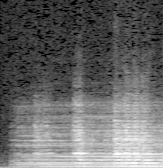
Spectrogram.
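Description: String quartet of two violins, viola and cello entering from silence with bowed, sustained chords that swell steadily louder.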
